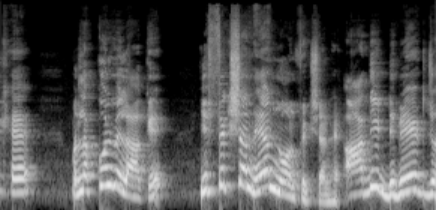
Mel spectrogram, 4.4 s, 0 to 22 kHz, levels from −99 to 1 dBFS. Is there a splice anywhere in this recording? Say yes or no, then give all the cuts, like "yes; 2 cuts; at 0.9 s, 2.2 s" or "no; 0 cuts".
no; 0 cuts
